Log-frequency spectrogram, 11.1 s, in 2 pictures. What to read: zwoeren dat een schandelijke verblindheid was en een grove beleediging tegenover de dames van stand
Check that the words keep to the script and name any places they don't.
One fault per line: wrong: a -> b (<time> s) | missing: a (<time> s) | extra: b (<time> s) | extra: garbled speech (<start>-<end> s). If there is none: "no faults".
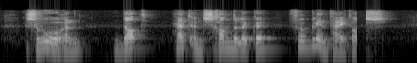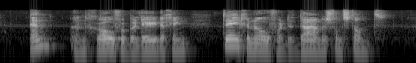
extra: het (2.3 s)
